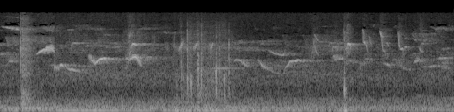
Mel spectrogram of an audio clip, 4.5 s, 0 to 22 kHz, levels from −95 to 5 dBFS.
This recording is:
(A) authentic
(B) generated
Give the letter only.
A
